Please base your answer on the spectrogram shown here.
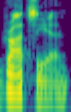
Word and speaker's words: gratia: I got a quick question because I have seen grazie spelled and you're pronouncing it grazia. Well, this is the Latin and the not, Latin, okay, and not the okay. Italian. Ah, okay.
